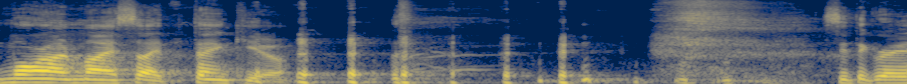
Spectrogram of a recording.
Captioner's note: both laugh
